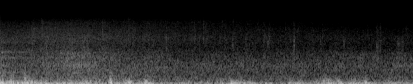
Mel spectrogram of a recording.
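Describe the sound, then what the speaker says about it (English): Wind gusting through channels between high-rise city buildings, a steady broadband rush with low rumbling buffets against the microphone, rising and easing slightly over a few seconds without talk. "If you're among the high-rise buildings, the wind finds the channels to escape."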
